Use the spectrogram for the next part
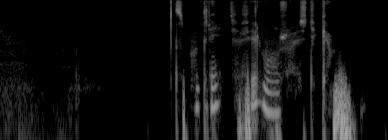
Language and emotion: Russian, sad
